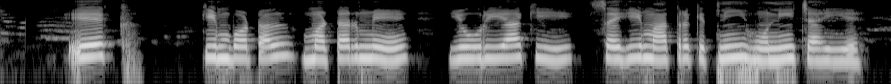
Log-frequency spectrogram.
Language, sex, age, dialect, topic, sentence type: Hindi, female, 25-30, Marwari Dhudhari, agriculture, question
